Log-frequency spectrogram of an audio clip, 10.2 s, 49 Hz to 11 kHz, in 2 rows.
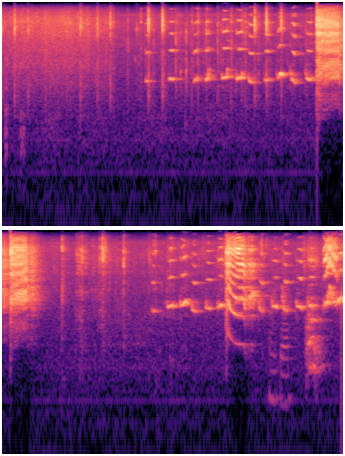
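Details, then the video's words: Two 3-month-old eclectus parrots at their nightly hand feeding give rapid, squeaky whistled chirps and nasal squawks in quick bursts, with a loud rustling thump partway through and brief low human sounds. "Eclectus parrots being hand fed"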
